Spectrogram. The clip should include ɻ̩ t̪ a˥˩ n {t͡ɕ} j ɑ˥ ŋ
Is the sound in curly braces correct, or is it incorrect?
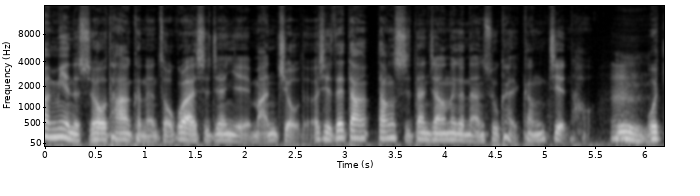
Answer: correct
